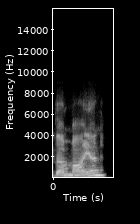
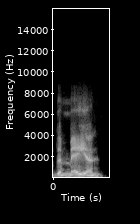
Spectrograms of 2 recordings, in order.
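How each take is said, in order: First: The name gets its present-day pronunciation. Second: The name gets its old-fashioned pronunciation. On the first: This is how people say it now. "for most folks today" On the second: This is how people said it long ago. "as they pronounced it long, long ago"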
